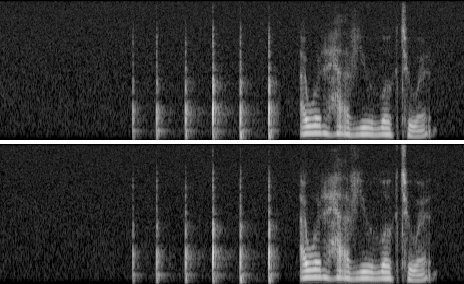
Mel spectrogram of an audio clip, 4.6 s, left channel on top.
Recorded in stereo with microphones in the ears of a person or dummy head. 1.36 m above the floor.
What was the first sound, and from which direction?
Hammering, centre (ahead or behind).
